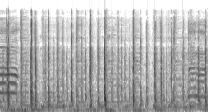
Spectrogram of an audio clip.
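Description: Tap shoes striking a portable tap board in quick, irregular runs of sharp taps, over acoustic guitar accompaniment. A sung line trails off just after the start.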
